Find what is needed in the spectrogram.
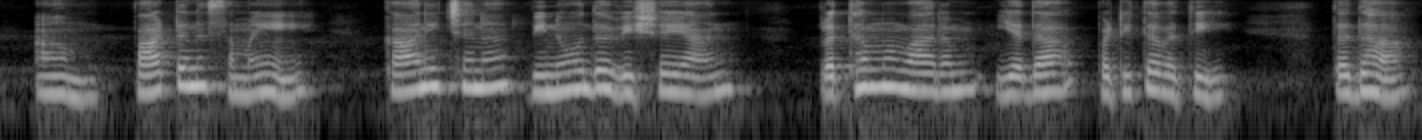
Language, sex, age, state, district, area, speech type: Sanskrit, female, 30-45, Karnataka, Udupi, urban, spontaneous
